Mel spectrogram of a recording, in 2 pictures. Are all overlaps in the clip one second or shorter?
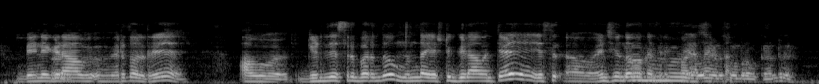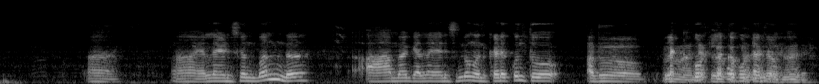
No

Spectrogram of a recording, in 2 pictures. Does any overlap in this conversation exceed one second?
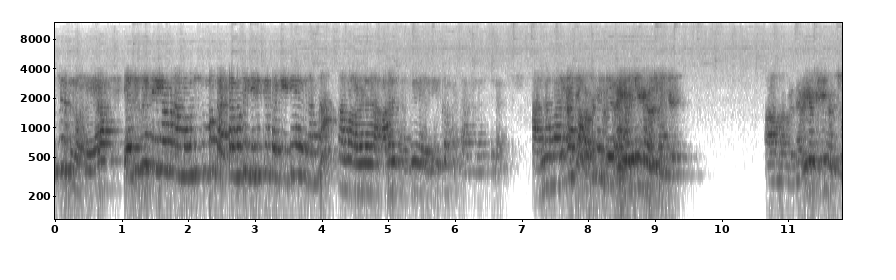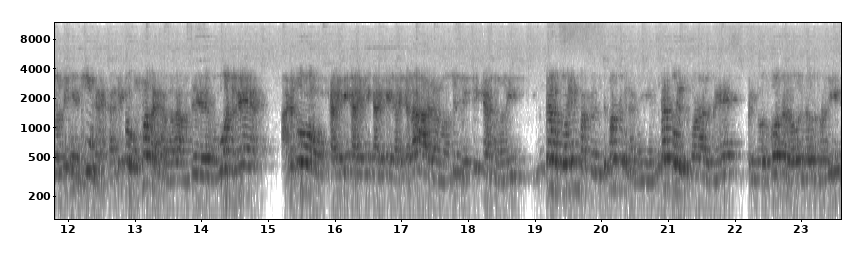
Yes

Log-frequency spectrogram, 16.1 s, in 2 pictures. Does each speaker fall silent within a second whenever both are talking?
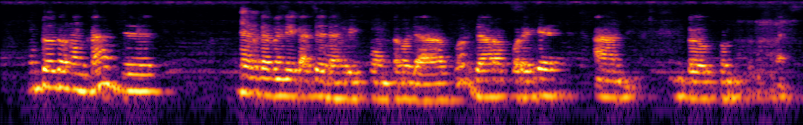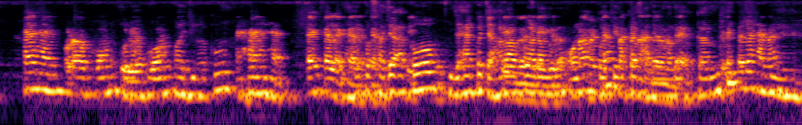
No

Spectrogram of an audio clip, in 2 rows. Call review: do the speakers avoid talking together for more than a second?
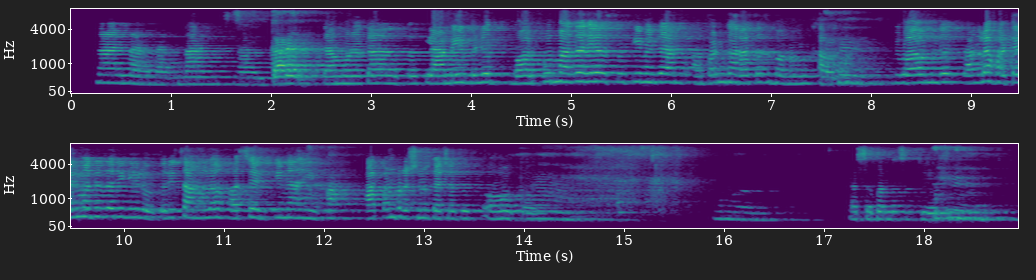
Yes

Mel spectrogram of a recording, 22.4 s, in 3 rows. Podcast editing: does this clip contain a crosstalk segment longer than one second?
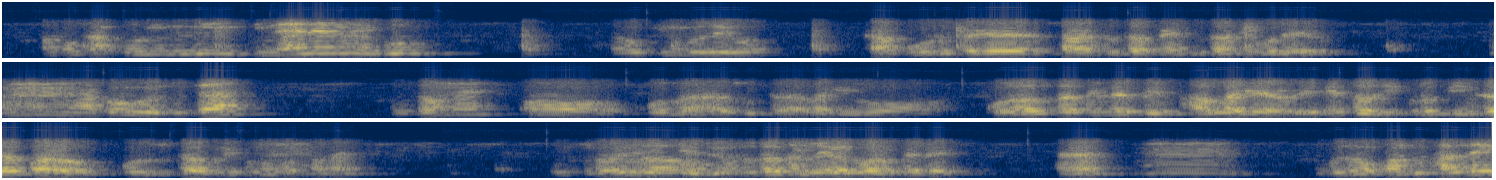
Yes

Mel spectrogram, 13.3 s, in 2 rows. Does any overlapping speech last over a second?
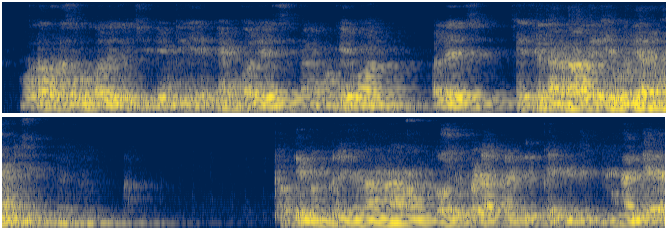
No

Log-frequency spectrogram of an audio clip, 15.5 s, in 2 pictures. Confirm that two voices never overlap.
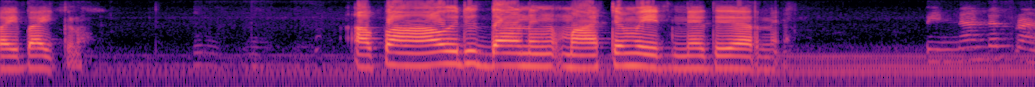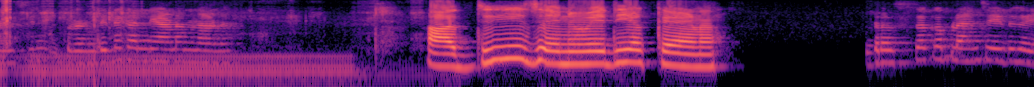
Yes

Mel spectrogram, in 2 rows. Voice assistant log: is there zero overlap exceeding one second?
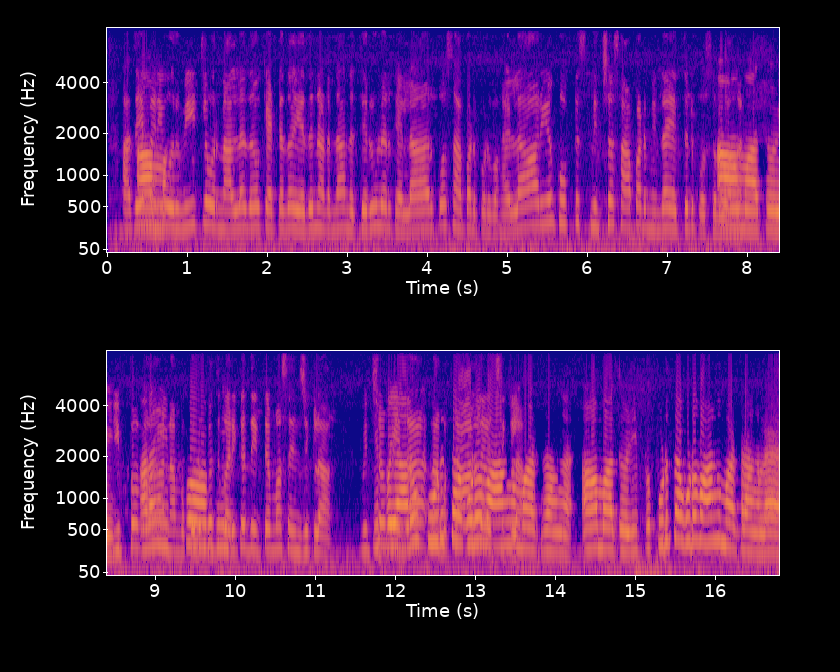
No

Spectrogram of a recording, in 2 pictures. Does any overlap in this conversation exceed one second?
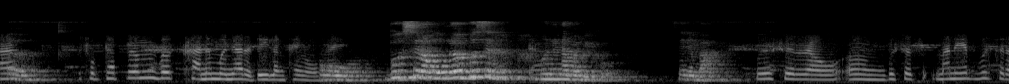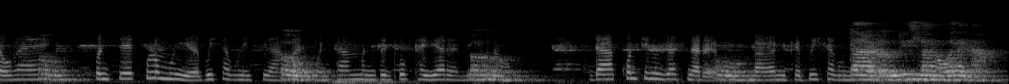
No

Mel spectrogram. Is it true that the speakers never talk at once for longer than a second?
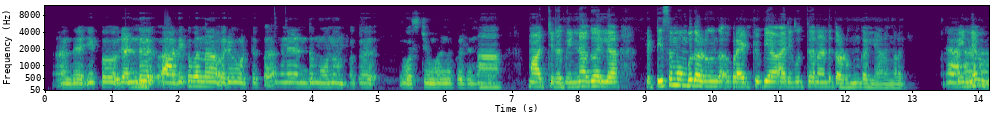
Yes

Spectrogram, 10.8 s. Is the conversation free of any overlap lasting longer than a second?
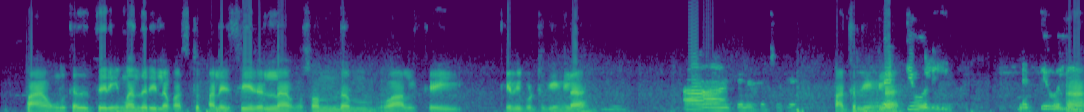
Yes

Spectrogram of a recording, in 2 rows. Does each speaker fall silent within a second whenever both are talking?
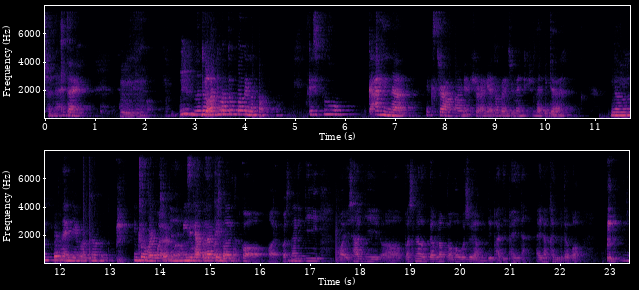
No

